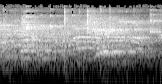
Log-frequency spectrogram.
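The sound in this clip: A basketball being dribbled during a game between teams including the Mules, faint repeated bounces nearly buried under a constant wash of crowd noise.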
